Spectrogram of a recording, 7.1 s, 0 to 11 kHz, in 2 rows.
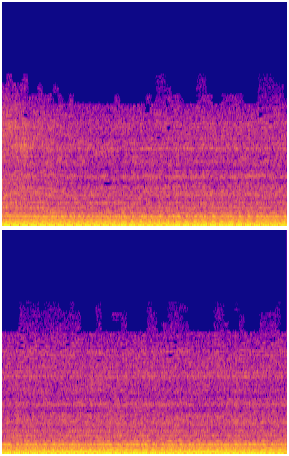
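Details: Toyota Supra Mk3 at almost 100k, idling: a deep, even knock about three beats a second under the exhaust note. Rod knock.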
